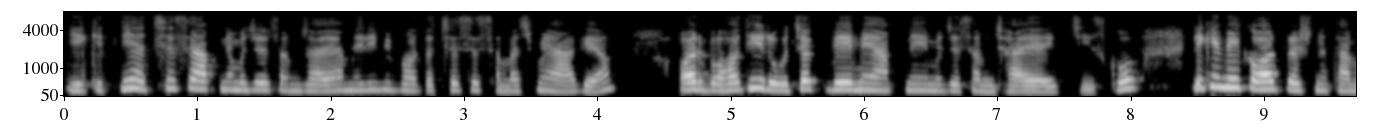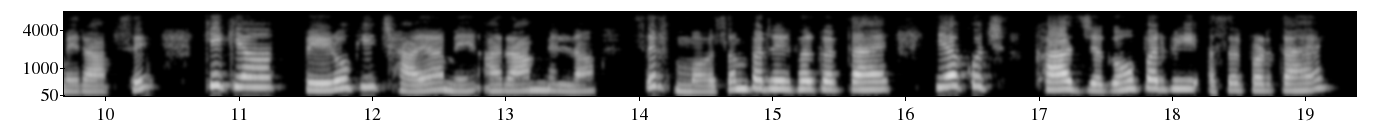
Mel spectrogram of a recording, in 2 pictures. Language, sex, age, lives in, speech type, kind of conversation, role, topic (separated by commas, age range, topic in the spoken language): Hindi, female, 35-39, India, read, expert-assistant, asker, पेड़ की छाया ठंडी क्यों लगती है?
